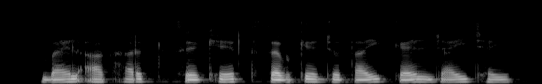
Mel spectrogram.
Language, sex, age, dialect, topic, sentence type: Magahi, male, 25-30, Western, agriculture, statement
